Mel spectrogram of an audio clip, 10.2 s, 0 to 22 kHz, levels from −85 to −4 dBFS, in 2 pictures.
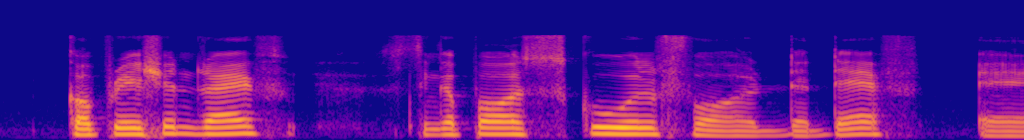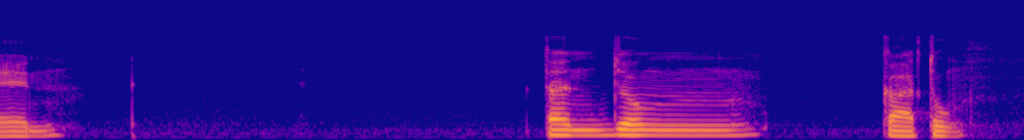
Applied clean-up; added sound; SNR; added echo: none; none; none; none.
